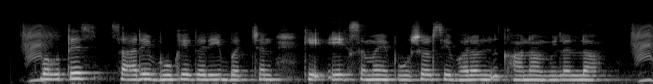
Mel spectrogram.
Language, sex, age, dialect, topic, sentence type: Bhojpuri, female, 18-24, Western, agriculture, statement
